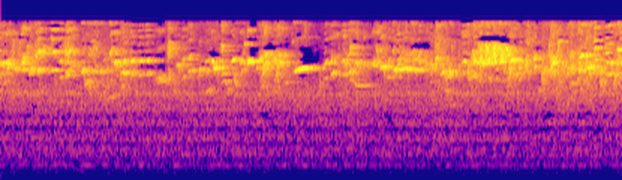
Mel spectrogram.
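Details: Chorus of red-fronted serins in Baku, Azerbaijan, several birds twittering at once in a steady, high, jingling tangle of rapid chirps and short trills, with a brighter burst near the end.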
